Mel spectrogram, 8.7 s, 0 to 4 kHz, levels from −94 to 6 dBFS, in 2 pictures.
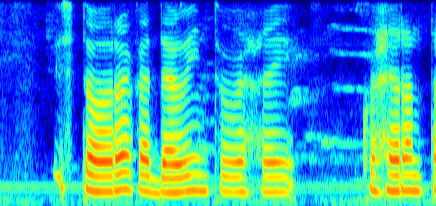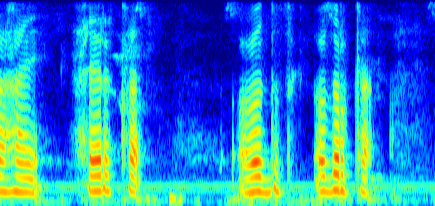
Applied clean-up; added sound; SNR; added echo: none; none; none; none.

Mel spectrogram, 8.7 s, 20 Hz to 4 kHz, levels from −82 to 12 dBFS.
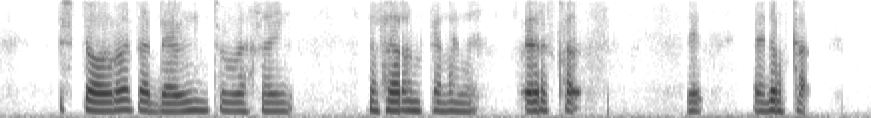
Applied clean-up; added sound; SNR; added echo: neural diffusion model UNIVERSE++.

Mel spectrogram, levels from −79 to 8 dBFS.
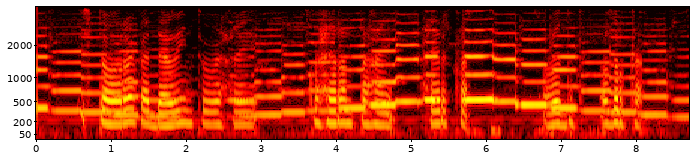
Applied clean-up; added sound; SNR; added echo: none; Wind instrument, woodwind instrument; -1 dB; none.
